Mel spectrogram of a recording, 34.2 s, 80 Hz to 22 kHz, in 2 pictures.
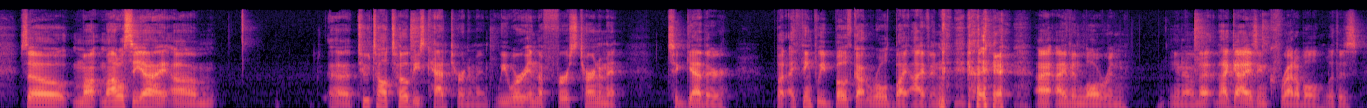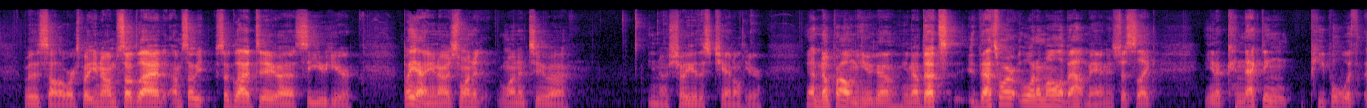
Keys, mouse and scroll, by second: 25.2 click, 26.3 click.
